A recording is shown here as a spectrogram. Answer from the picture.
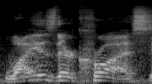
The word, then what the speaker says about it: cross: PlayStation has announced officially that we've been pronouncing the name of the button wrong since PS1's inception. It is not the X button. – It's cross. – It is the cross button.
